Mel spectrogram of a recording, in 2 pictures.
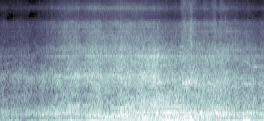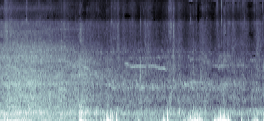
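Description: A car passes along the street, its engine and tyre noise swelling over the first few seconds and fading away by about six seconds in.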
